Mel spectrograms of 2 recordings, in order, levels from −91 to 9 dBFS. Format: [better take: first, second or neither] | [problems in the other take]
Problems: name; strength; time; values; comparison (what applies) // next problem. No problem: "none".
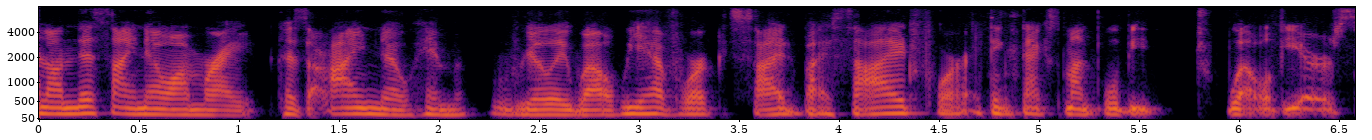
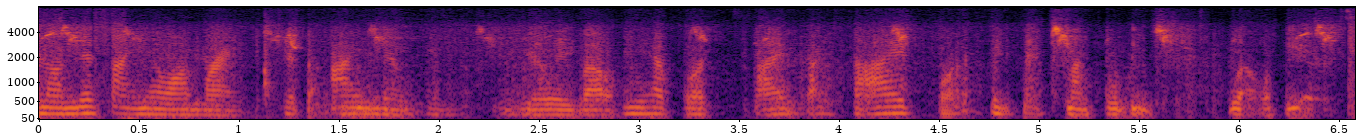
first | noise reduction (neural mask model RNNoise)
